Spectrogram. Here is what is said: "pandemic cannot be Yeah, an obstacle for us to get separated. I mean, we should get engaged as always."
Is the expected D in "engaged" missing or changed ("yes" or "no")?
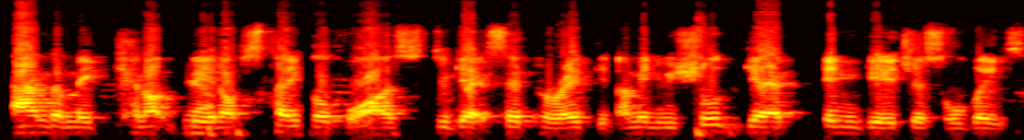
yes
